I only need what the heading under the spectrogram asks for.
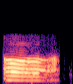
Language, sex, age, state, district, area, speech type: Goan Konkani, female, 30-45, Goa, Quepem, rural, conversation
